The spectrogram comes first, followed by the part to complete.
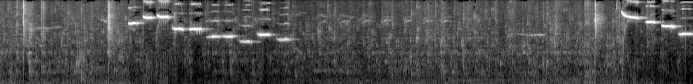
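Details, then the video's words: Brown-chested jungle flycatcher song of the kind valued for being varied and melodious: a descending series of clear, pure whistled notes stepping down in pitch, heard twice, amid clicks and a faint watery background. "Burung srdc menarik Hati pendengar nya"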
